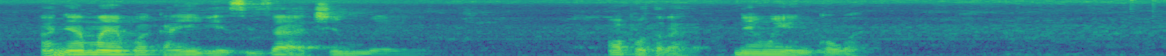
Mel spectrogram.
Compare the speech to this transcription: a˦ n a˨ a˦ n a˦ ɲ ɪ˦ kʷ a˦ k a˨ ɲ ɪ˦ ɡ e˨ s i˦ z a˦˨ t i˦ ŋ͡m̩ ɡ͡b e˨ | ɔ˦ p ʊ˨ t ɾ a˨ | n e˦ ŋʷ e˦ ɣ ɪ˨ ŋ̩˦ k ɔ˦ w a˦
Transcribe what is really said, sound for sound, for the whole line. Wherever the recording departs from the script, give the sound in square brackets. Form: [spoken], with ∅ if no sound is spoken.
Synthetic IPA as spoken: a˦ [ɲ] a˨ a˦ [m] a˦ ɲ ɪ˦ kʷ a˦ k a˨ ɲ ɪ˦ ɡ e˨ s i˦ z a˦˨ [t͡ʃ] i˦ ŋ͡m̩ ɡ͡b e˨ | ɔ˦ p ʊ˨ t ɾ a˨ | n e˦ ŋʷ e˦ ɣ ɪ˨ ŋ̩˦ k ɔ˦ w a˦

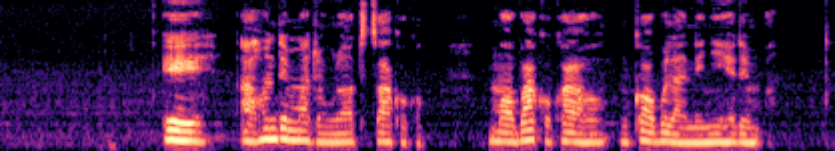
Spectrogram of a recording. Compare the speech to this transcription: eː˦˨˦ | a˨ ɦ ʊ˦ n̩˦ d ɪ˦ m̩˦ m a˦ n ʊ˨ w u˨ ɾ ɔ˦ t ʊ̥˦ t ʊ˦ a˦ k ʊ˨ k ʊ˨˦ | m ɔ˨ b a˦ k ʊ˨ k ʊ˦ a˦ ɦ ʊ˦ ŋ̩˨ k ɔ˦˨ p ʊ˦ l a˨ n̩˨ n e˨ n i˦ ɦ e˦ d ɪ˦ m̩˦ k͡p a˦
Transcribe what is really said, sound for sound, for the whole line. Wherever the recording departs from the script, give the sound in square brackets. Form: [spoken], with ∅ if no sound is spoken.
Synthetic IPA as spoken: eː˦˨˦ | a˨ ɦ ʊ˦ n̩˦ d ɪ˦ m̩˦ m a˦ [d] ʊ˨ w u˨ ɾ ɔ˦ t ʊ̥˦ t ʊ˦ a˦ k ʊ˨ k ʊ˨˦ | m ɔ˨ b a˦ k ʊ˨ k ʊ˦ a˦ ɦ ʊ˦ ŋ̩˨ k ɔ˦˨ [b] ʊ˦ l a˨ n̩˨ n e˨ [ɲ] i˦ ɦ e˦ d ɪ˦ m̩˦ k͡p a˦

